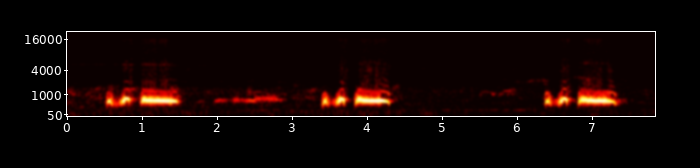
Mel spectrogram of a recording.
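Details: Spotted dove lure coo, meant to make silent doves start calling: three matching phrases about three seconds apart, each two quick low hoots followed by a longer, throaty coo, with a soft quieter coo in one gap.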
